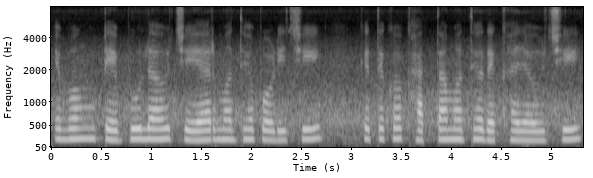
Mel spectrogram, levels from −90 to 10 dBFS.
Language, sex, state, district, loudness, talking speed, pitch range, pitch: Odia, female, Odisha, Nuapada, -17 LUFS, 115 wpm, 195-215 Hz, 205 Hz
